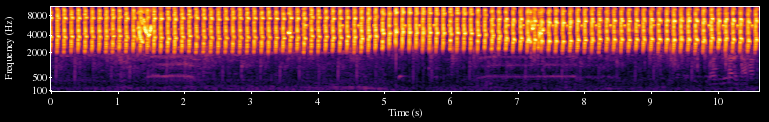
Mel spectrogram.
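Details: Lovebird of the fighter type giving a long, fast, unbroken run of sharp, high chirps, roughly seven a second, with a couple of brief louder bursts; faint low hum underneath.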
